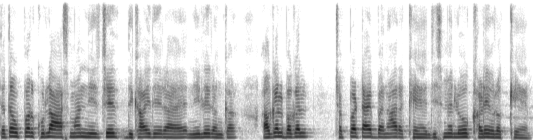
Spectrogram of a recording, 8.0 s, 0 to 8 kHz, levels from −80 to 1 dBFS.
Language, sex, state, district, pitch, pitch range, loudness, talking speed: Hindi, male, Maharashtra, Chandrapur, 195 Hz, 185-210 Hz, -17 LUFS, 185 wpm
